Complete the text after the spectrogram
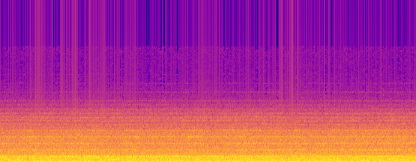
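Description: Jet engines roar with a steady, deep rumble.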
